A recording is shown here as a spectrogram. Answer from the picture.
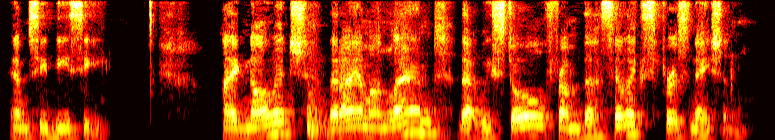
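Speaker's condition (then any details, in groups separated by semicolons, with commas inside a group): No condition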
